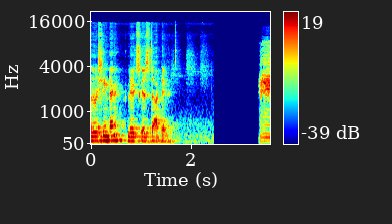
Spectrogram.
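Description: A young man speaks close by with animation.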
